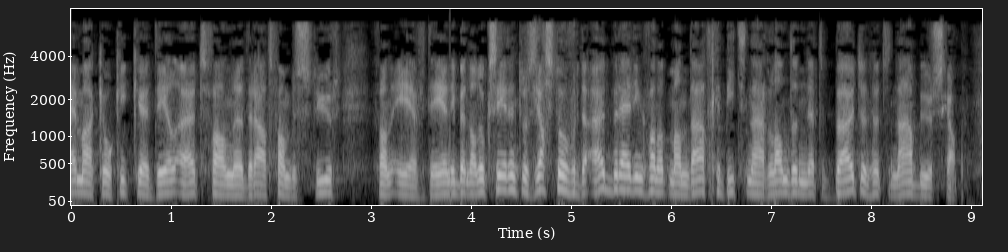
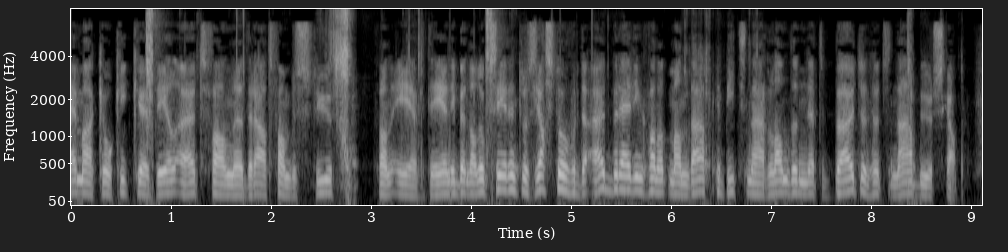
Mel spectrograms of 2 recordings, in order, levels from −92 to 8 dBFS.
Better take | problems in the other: first | noise reduction (neural mask model RNNoise)

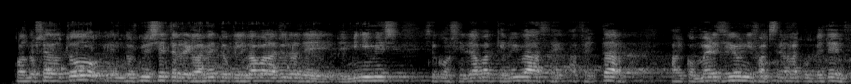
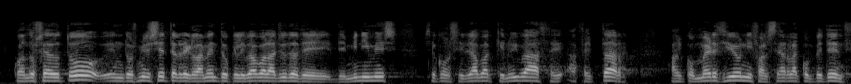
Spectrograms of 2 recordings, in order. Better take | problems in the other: second | noise reduction (neural separator model SepFormer DNS4)

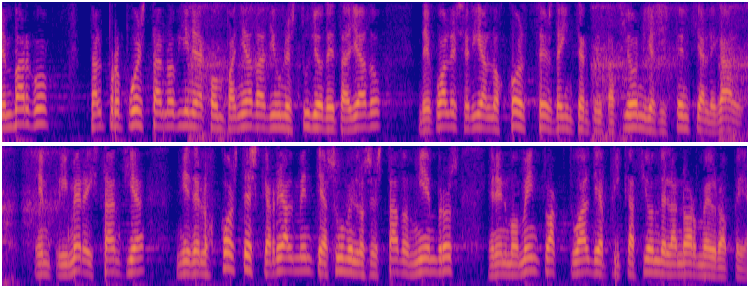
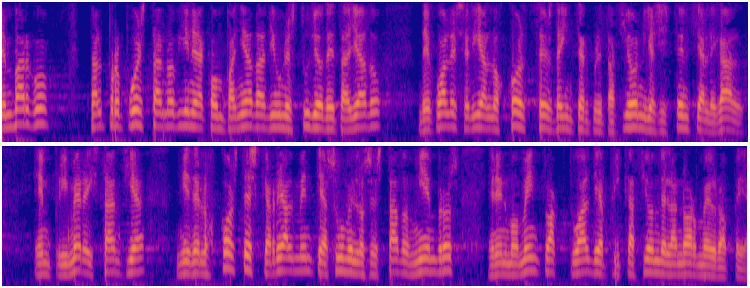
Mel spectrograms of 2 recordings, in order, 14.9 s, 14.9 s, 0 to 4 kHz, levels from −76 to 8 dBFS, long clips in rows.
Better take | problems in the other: second | background sound (Breathing); 15 dB below the speech

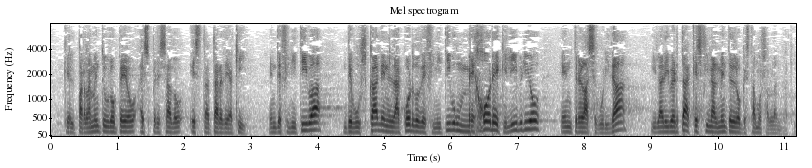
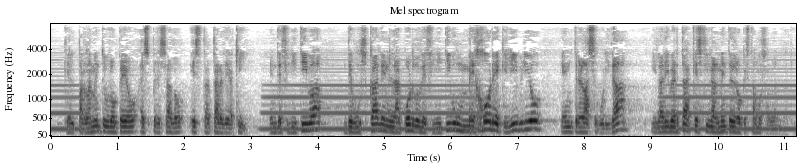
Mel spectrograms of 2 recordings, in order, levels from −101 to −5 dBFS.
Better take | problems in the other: first | background sound (Wind instrument, woodwind instrument); 14 dB below the speech // room echo; dies away in 0.2 s

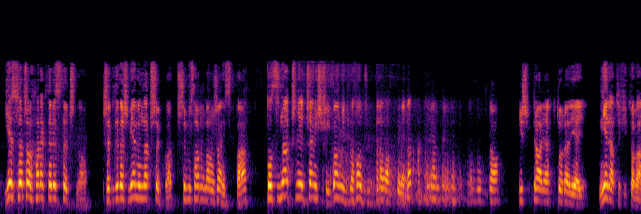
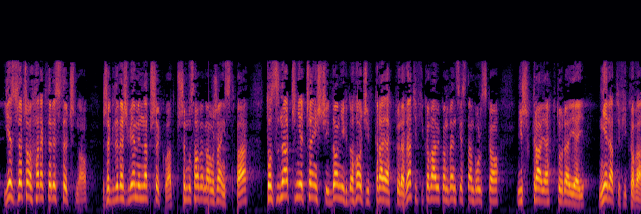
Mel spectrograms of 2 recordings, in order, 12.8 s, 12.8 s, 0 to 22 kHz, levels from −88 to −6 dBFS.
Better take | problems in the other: second | noise reduction (neural mask model DeepFilterNet 3)

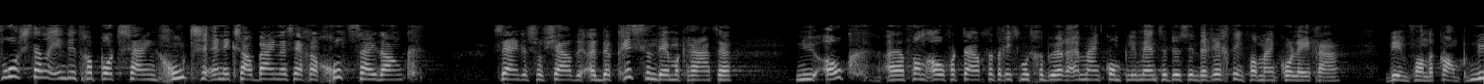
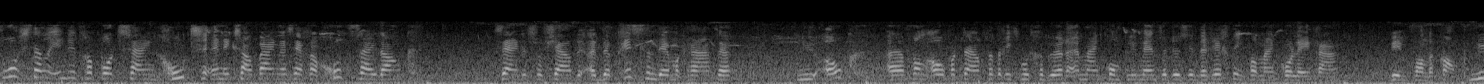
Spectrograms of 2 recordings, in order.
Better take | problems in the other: first | background sound (Bird); 4 dB below the speech

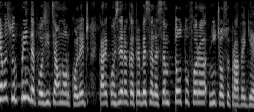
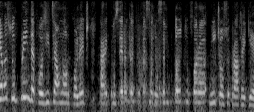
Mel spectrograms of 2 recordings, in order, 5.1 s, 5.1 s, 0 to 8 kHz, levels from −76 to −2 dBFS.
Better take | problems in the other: first | noise reduction (neural separator model SepFormer DNS4)

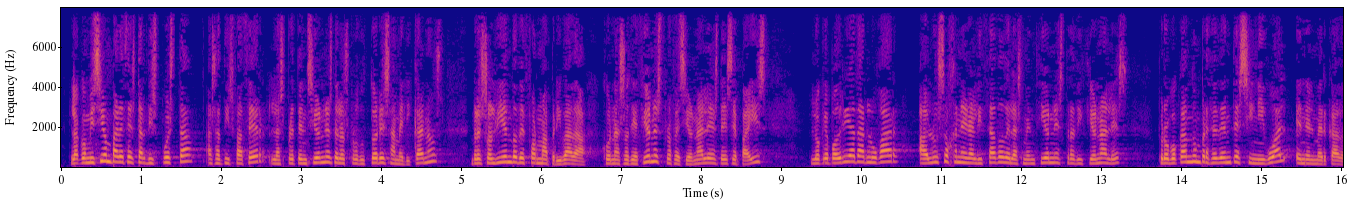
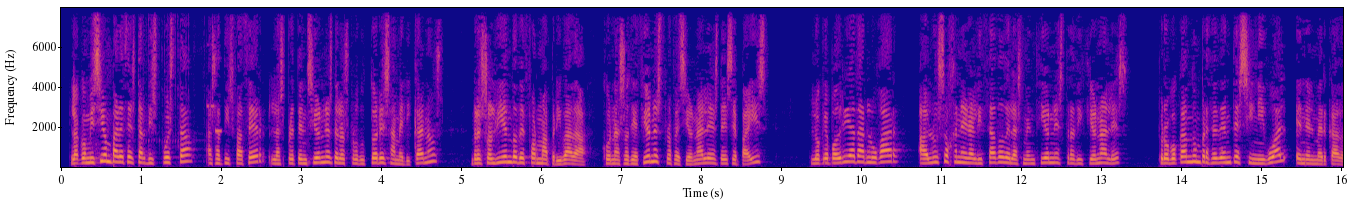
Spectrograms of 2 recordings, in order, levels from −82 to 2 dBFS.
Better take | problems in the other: first | noise reduction (neural mask model RNNoise)

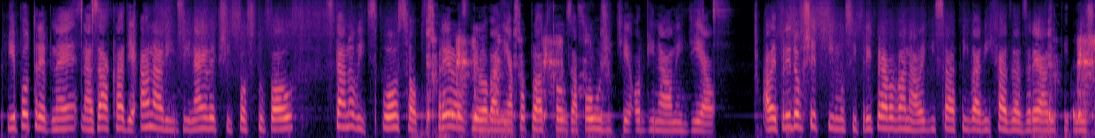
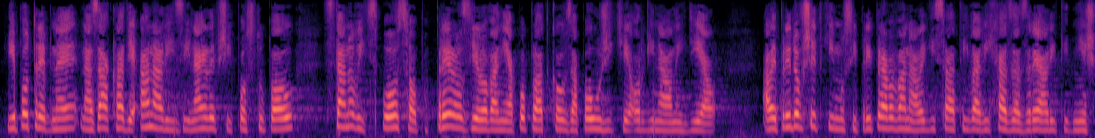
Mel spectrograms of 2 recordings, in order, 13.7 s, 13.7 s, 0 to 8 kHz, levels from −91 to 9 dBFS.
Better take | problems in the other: second | noise reduction (neural mask model RNNoise)

